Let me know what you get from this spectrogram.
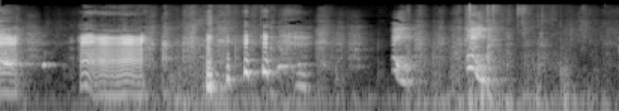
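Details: French Bulldog indoors arguing with its owner over bedtime: a loud, wavering, warbling moan that rises and falls for about half a second, followed by a woman laughing and talking in a small room.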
